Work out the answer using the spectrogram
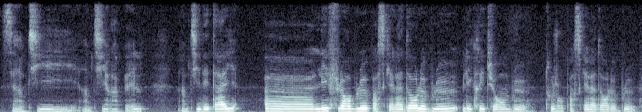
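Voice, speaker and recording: A woman chatting casually through a craft unboxing, hesitant with many filler pauses. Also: sits low, level tone, gravelly, dark tone. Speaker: diamond painting vlogger.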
